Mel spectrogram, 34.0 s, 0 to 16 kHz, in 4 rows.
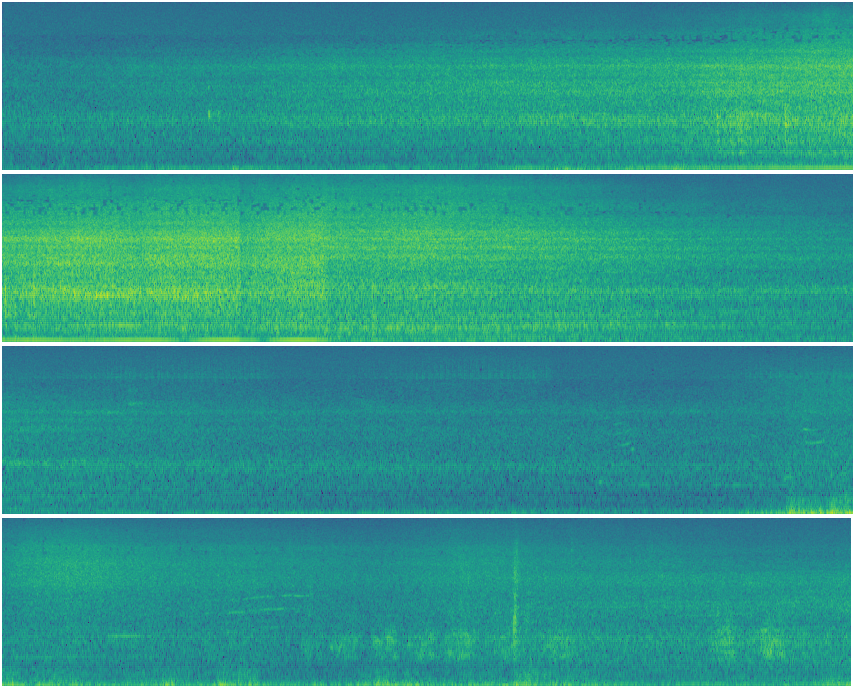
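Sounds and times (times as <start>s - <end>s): train passing by: 0.0s - 34.0s.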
